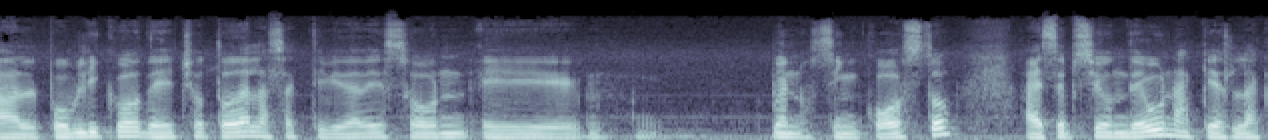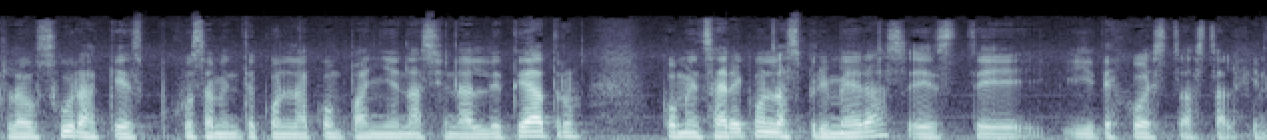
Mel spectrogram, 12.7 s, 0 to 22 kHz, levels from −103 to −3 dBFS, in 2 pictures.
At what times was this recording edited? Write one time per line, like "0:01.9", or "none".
none

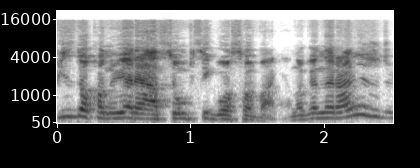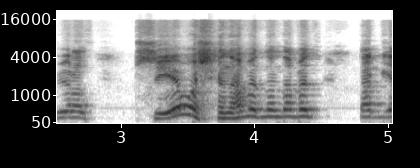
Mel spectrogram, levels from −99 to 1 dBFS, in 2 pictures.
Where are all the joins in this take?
none

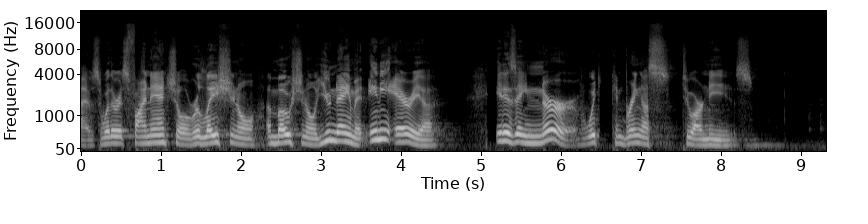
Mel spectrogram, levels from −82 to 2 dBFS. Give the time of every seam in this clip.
0:06.5

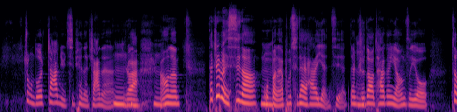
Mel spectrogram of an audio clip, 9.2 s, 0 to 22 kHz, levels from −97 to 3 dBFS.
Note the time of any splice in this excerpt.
none

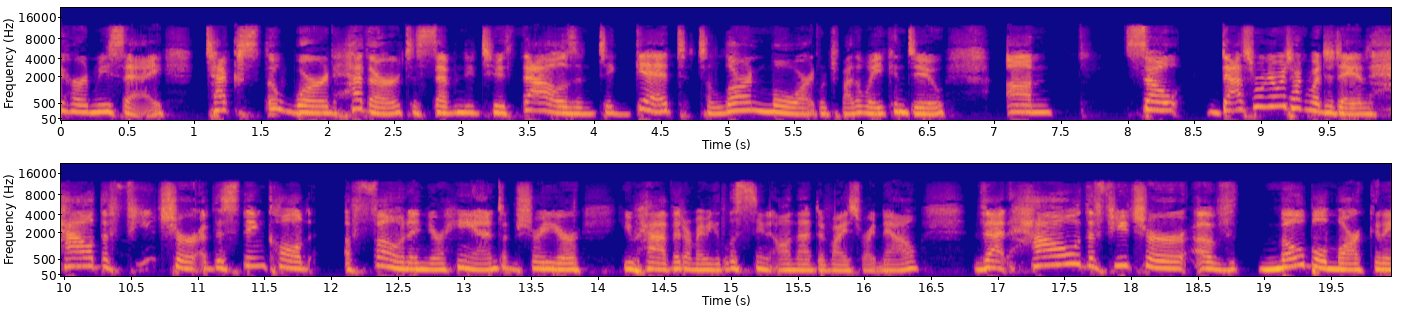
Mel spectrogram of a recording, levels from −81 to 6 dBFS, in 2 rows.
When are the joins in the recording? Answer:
0:05.7

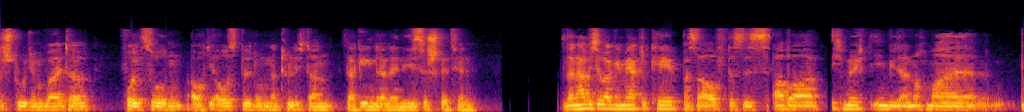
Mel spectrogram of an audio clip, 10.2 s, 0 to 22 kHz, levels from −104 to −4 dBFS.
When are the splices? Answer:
0:05.5
0:07.7

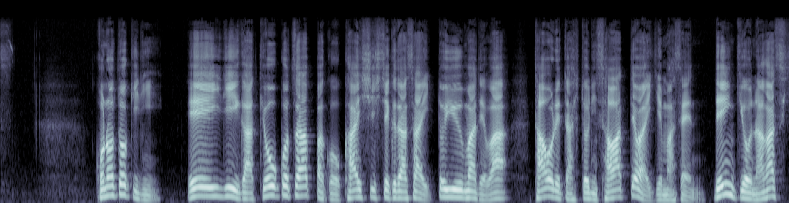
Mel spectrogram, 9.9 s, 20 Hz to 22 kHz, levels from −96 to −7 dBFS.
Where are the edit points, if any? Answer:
0:08.8

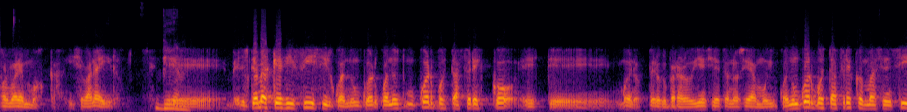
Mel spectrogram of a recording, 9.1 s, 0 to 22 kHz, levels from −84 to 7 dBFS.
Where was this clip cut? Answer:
0:01.4
0:07.7

